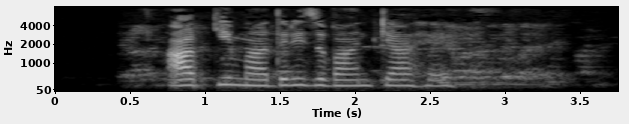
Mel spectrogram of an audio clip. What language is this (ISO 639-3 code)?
urd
